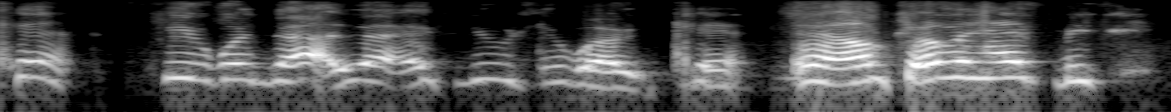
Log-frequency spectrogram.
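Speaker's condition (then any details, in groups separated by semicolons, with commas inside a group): Cerebral palsy; speech affected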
